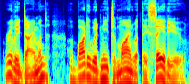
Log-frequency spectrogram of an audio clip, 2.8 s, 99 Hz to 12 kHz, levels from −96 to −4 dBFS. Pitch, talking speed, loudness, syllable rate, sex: 110 Hz, 275 wpm, -16 LUFS, 6.6 syllables/s, male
